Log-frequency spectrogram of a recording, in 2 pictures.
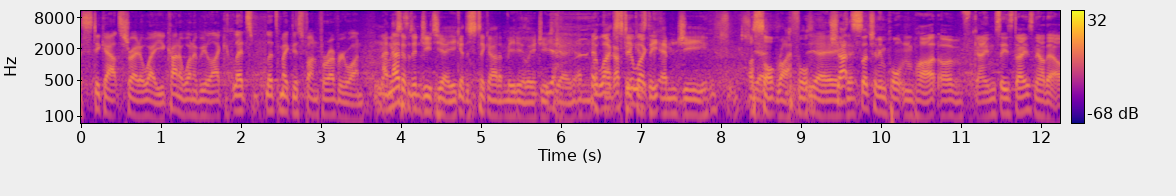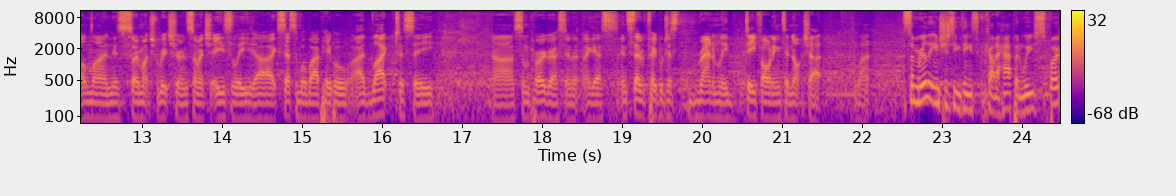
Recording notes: Live at Oz-Comic Con 2016. It's our extended LIVE episode from Perth's Oz Comic Con!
